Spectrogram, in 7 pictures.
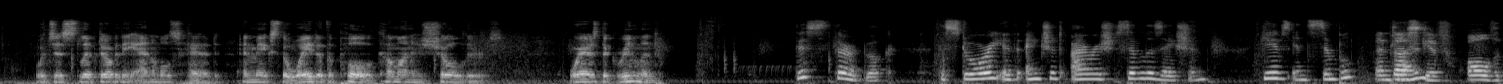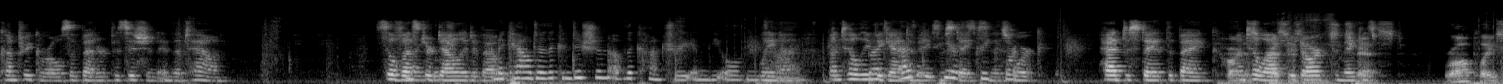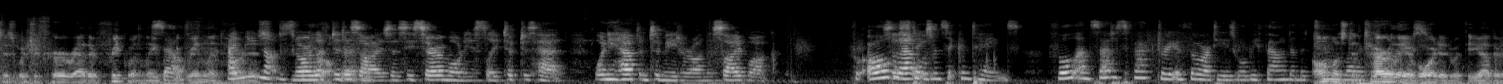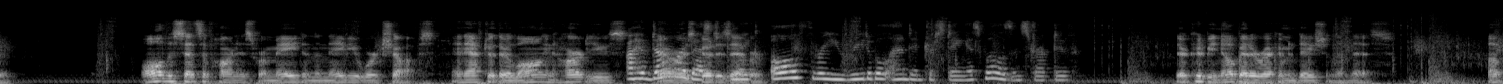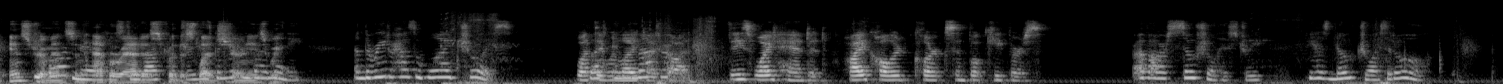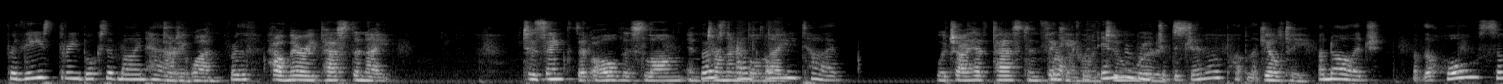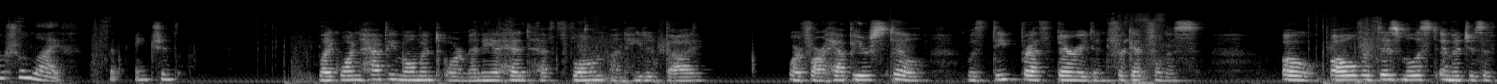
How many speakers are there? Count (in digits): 3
